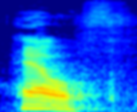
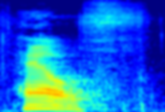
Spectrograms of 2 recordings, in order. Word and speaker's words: health: Non, c'est un health. Health, health. En fait, vos cordes vocales ne vont pas vibrer. Vous faites simplement health. Mais par contre, faut sortir la langue entre les dents du haut et les dents du bas.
